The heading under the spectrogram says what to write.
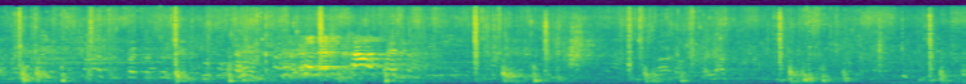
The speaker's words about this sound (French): Nous sommes maintenant au club de canoë de Périgueux pour un dernier échauffement. avant de monter sur le canoë et de naviguer sur la rivière Lille qui longe les quais de Périgueux.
